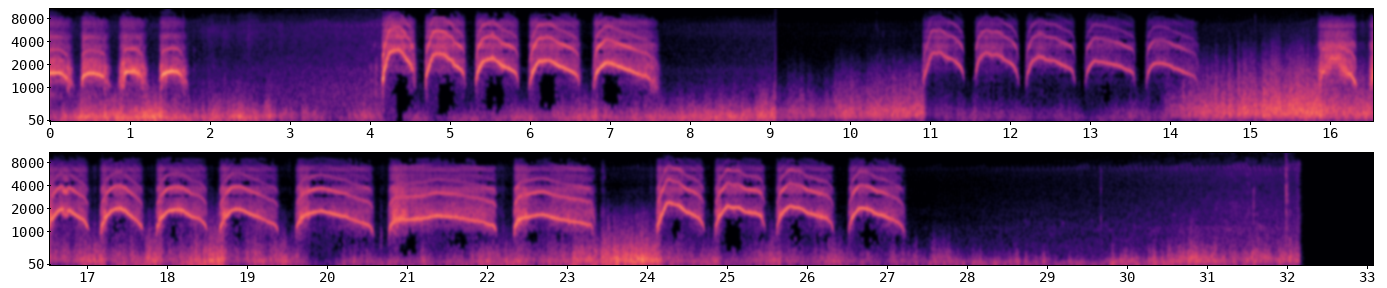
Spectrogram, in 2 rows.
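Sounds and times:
fox whistle squealing: 0:00.0 - 0:01.8, 0:04.2 - 0:07.6, 0:10.9 - 0:14.4, 0:15.8 - 0:23.4, 0:24.1 - 0:27.2.

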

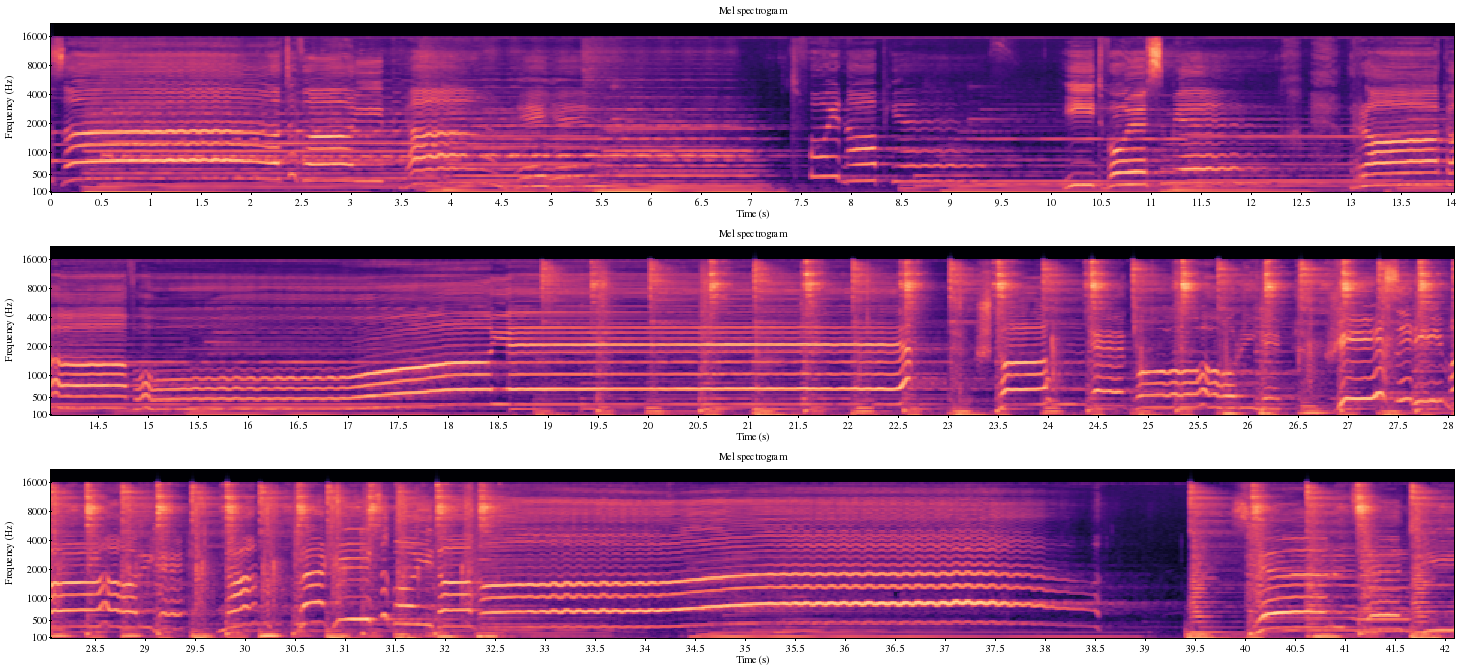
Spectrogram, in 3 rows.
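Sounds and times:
woman singing with vibrato: 0:00.0 - 0:06.6, 0:07.4 - 0:09.4, 0:10.1 - 0:38.9, 0:39.9 - 0:42.0
band with guitar: 0:18.8 - 0:33.0, 0:39.4 - 0:42.0.

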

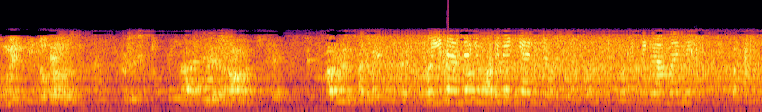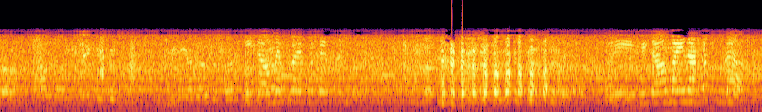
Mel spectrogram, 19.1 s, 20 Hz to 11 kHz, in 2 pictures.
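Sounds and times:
group of people talking: 0:00.0 - 0:19.0.

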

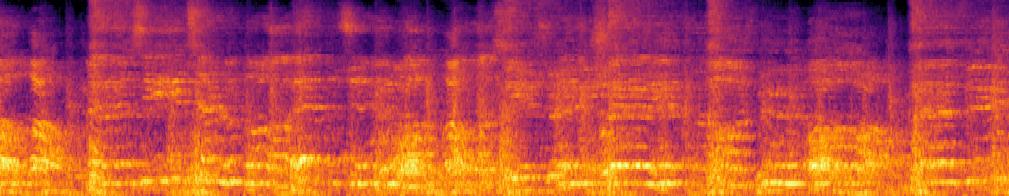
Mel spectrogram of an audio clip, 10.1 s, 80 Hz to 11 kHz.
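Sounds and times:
frame drums beating: 0:00.0 - 0:10.0
men chanting together: 0:00.0 - 0:10.0.

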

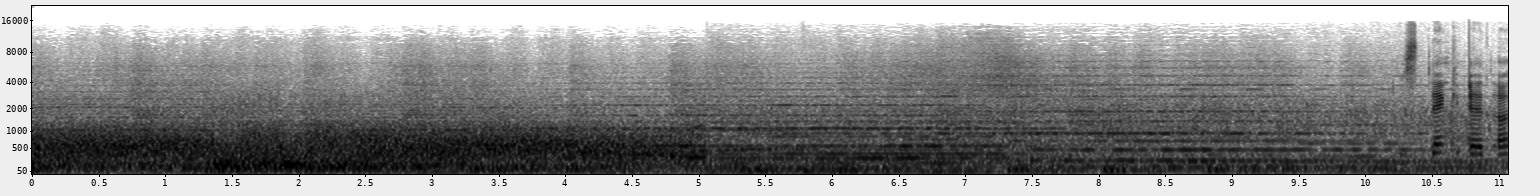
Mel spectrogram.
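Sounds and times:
rumbling war sound effects: 0:00.0 - 0:10.9
dramatic music: 0:00.0 - 0:11.0
tuneful music: 0:00.0 - 0:11.0.

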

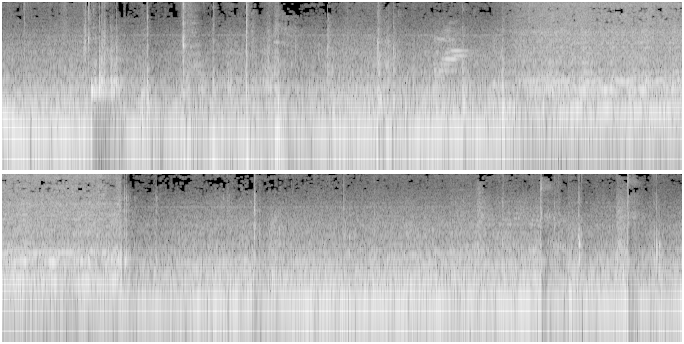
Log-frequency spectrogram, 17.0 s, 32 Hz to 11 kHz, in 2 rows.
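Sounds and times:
blender running: 0:06.2 - 0:10.1.

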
